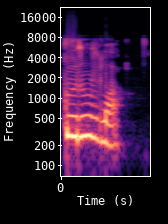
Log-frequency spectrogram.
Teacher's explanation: Vurğu rura, yəni ikinci hecəyə düşür.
